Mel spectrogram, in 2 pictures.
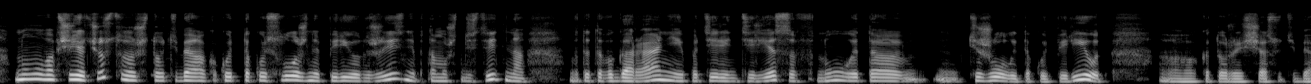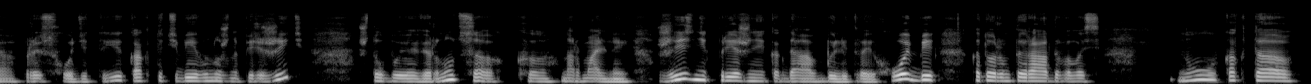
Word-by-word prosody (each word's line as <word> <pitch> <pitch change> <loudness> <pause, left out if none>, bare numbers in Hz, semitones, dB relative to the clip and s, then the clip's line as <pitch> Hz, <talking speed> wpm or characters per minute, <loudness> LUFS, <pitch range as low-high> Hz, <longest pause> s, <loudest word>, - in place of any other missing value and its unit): Ну, 235 +1 +6
вообще, 225 0 +5
я 205 -2 +10
чувствую, 225 - +1
что 180 0 -3
у - - 0
тебя 175 -1 +1
какой-то 175 +2 -3
такой 175 0 -1
сложный 180 -1 +3
период 160 -1 0
в - - -5
жизни, 210 - +1
потому 160 -1 -5
что 160 +1 -12
действительно, 155 - -1 0.4
вот - - -8
это 160 +1 -2
выгорание, 160 +4 +3
и - - -3
потеря 155 0 -1
интересов, 150 +4 -2 0.2
ну, 175 +3 -1
это, 160 +3 0 0.2
э, 70 -2 -7
тяжёлый 165 -5 +1
такой 130 0 -6
период, 140 - +4 0.5
а, 130 -1 -4
который 130 0 -3
щас 130 0 -4
у - - -15
тебя 135 0 -6
происходит. 130 -3 -6
И 185 +5 -2
как-то 165 -1 -6
тебе 160 +1 -1
его 155 0 0
нужно 145 -3 -4
пережить, 145 - -3 0.5
чтобы 145 -3 -1
вернуться 145 -1 0
к 140 -3 -6
нормальной 135 -3 -3 0.2
жизни, 215 - +4
к 200 +1 -24
прежней, 160 -5 0
когда 140 -1 -4
были 130 -1 -1
твои 130 -2 -2
хобби, 205 - +5 0.3
которым 175 -3 0
ты 165 0 +3
радовалась. 145 -3 -2 0.7
Ну, 210 +6 +3
как-то, 175 -4 0
160 Hz, 130 wpm, -22 LUFS, 140-185 Hz, 0.7 s, я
